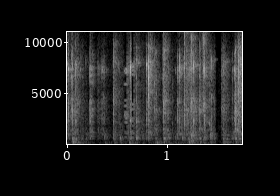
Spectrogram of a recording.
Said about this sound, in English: I can't keep going because his typing is so loud.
